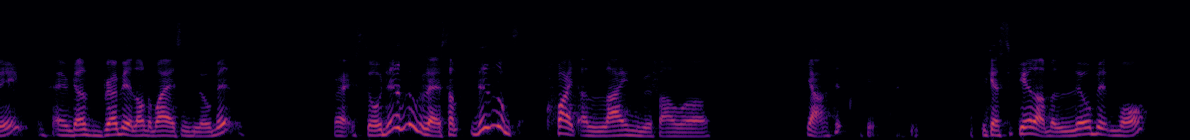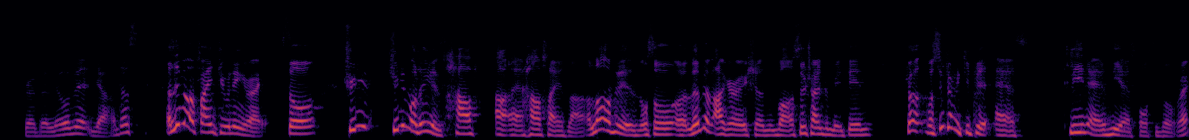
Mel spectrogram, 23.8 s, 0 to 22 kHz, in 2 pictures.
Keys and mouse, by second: 0.3 click, 1.5 g, 2.4 y, 9.5 Return, 10.2 s, 12.6 g, 13.4 y.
